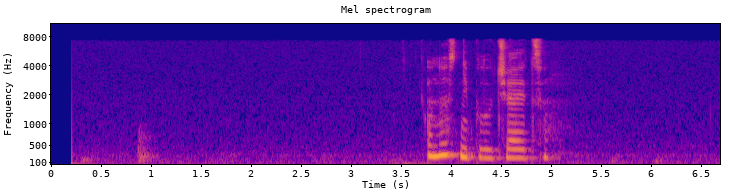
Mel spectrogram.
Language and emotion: Russian, sad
